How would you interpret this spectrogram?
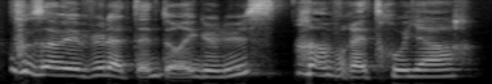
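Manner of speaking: teasing, slowed by giggles; mock through a giggle; giggling. A narrator's reading. Sirius mocks his cousin, giggling. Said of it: "gloussa Sirius".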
